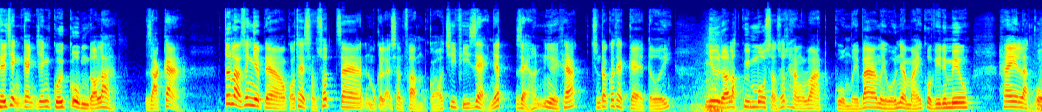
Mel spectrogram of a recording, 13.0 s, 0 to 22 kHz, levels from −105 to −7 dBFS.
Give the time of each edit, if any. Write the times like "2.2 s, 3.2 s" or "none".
none

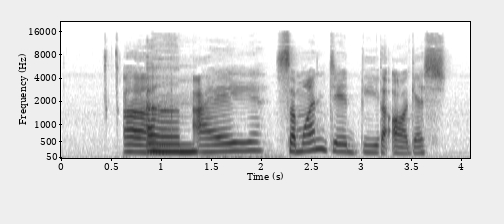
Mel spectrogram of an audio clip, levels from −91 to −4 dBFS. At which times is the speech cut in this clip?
2.1 s, 3.1 s

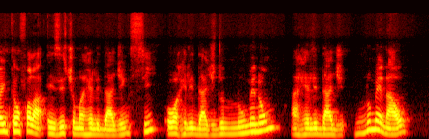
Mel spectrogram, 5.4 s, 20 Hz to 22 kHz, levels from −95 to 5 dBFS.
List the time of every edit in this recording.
3.6 s

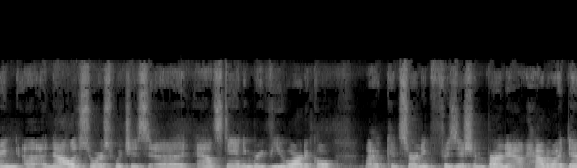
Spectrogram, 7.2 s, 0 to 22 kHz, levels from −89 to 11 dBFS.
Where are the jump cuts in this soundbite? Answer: none

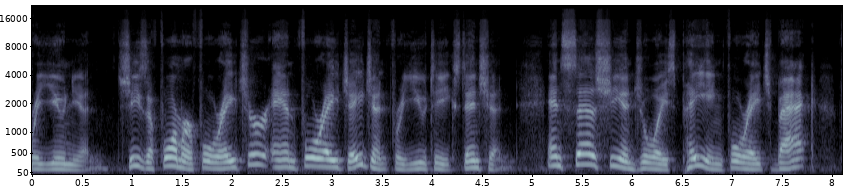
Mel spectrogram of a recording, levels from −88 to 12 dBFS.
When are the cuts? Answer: none

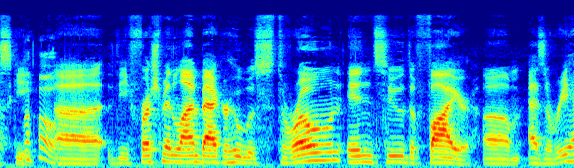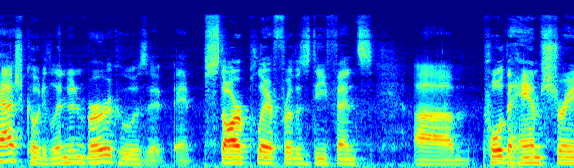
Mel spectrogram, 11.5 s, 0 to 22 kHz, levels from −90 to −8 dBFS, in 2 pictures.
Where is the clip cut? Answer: 10.5 s

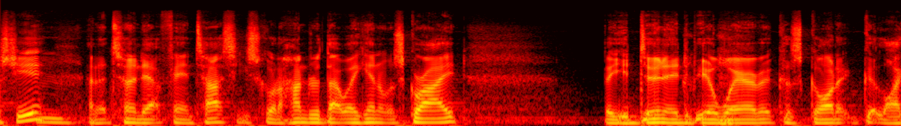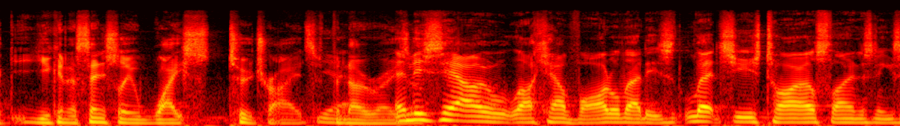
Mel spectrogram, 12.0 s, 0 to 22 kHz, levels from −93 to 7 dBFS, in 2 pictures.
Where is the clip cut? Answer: 6.1 s

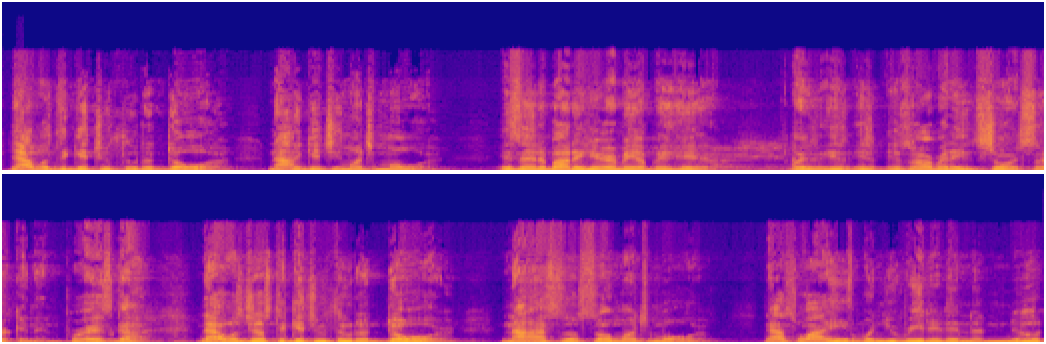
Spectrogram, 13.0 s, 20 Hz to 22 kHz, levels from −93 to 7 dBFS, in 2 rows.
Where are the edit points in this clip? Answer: 1.8 s, 2.1 s, 4.9 s, 11.8 s

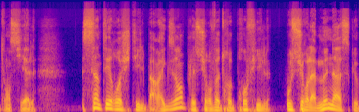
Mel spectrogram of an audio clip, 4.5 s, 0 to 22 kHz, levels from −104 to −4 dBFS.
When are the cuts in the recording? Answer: 3.5 s

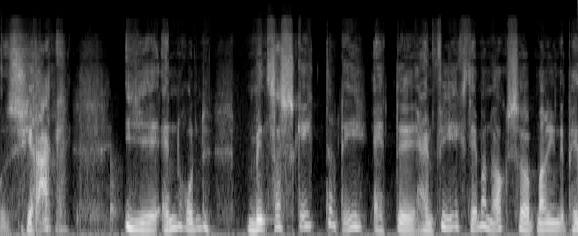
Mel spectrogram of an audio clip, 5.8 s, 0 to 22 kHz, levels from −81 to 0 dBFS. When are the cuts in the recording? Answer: 3.7 s

